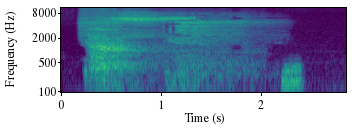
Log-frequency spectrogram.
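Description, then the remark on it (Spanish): A long, loud, breathy exhale during a guided breathing exercise, after a deep breath is held, rushes out for about two seconds, broad and hissy, slowly fading before a brief soft puff at the end. No one speaks. “Sostén, sostén, exhala.”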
